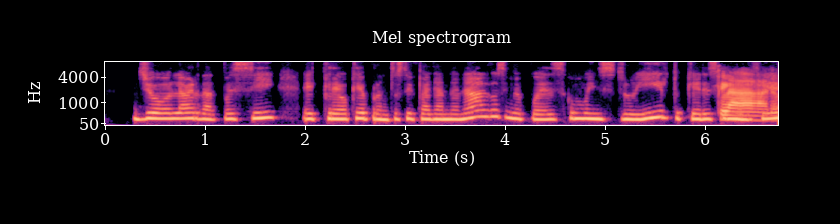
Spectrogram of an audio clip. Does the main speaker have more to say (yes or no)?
no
